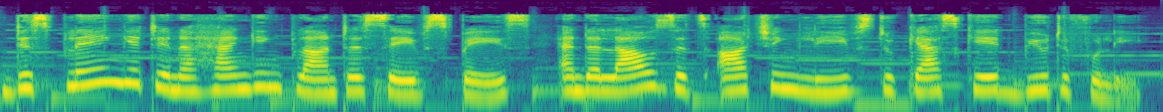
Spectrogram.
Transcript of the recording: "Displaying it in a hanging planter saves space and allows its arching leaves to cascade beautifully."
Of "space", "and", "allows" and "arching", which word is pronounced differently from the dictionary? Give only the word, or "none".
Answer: none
